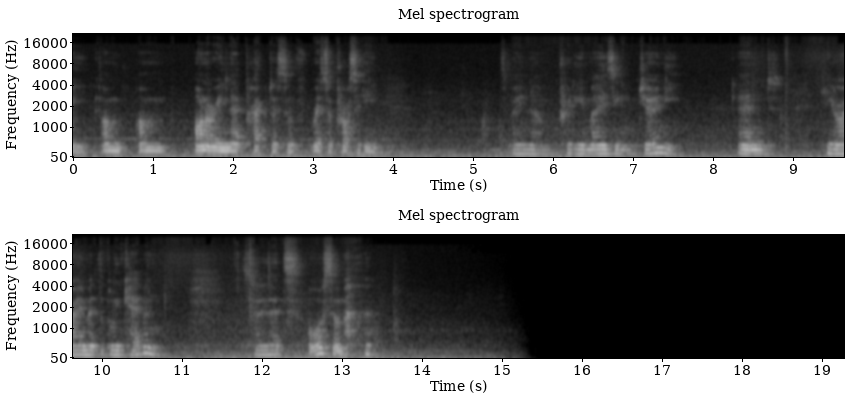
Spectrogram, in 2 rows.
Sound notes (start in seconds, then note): 13.0 chuckles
